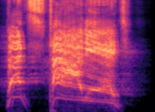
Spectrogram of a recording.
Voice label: Male Qiraji Attack

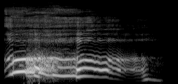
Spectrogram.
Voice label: Female Human Death; Hearthstone; датамайн обновления 5.0

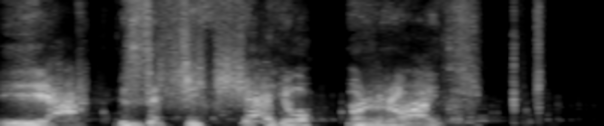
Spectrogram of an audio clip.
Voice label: Male Klaxxi Play; Hearthstone; датамайн обновления 5.0

